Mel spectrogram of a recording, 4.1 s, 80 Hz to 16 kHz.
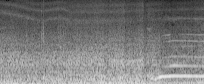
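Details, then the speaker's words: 1990 Nissan 300ZX Twin Turbo on a drive after a PTU replacement for a misfire, now running better: thin squeal over the driving noise rises in pitch then holds a steady piercing note; cause unknown. "oh man is she moving i know y'all can't see nothing i don't know what this high-pitched squealing is"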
